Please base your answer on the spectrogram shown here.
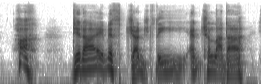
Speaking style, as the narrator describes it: he croaked

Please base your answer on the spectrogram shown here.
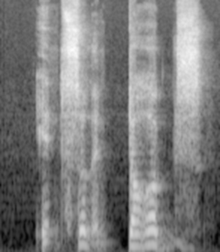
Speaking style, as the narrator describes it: I roared

